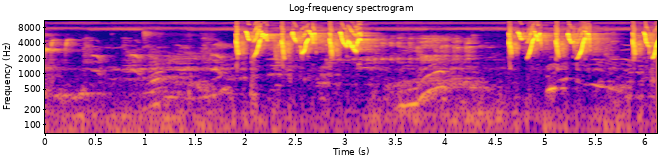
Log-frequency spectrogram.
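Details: Morning song of an oriental magpie-robin in energetic 'nembak' style, delivered as two loud bursts of quick, sharp up-and-down whistled notes separated by a stretch of faint background hiss.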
